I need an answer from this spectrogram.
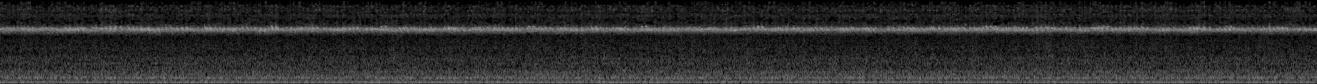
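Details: Crickets raised on a farm chirp en masse, their calls fused into one relentless high-pitched shimmering trill without breaks, accompanied by a soft steady low hum.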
